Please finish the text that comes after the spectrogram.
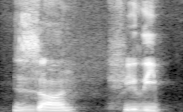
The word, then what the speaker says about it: Jean Philippe: So how it's truly pronounced is Zon Philippe, Jean Philippe, and his last name. At first, and his last name is Suzilovic. Suzanne Philippe Suzilovic. Based on the pronunciation guide.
